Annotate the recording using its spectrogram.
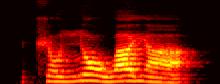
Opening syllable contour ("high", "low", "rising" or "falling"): low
